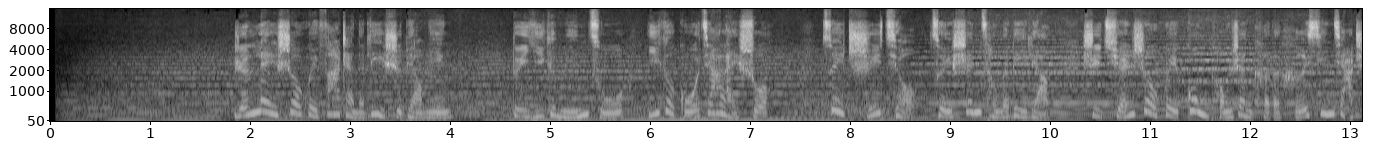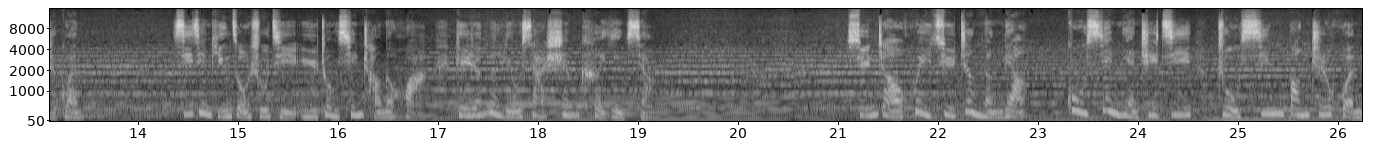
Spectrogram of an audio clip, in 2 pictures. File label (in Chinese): 女国 专题 政府 大气; 改革在路上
